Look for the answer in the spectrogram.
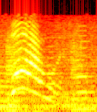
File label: "wow" girl; ooh ahh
